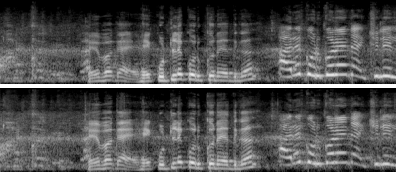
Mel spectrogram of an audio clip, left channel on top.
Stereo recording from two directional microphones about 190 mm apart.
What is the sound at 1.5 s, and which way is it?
Speech, 35° left (ahead or behind).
